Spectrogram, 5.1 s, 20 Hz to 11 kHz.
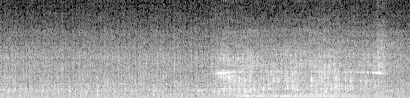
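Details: UZAM 412 engine before repair: quick, steady knock rising with revs; teardown found broken connecting rod bearings, worn piston rings, crankshaft end play and a water pump near seizing, all replaced.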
